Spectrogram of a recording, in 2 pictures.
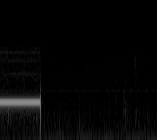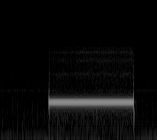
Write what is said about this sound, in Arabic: عاود اتصل مرة أخرى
